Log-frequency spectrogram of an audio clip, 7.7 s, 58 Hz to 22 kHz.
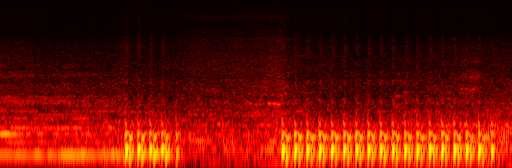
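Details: Yamaha Aerox 155 after a total electrical failure was fixed by repairing a lost fuse-to-ignition-switch feed: quiet, then the starter engages and turns the engine over in quick, even pulses, cranking normally.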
